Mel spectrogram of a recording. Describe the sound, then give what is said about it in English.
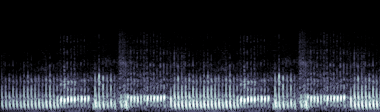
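A domestic cat purrs steadily, a low rumbling drone that swells and eases in a slow rhythm of inhales and exhales, with no other sounds around it. “It's just the sound of my particular cat, named Bluto, purring.”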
